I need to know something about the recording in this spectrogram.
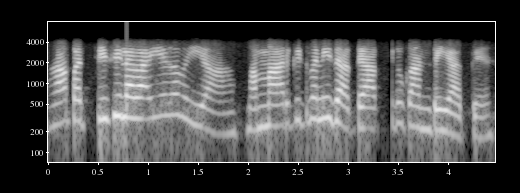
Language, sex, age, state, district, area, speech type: Hindi, female, 45-60, Madhya Pradesh, Bhopal, urban, conversation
